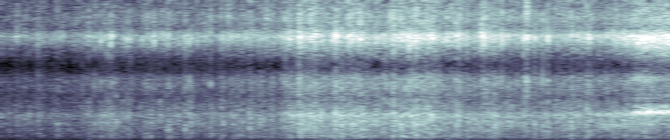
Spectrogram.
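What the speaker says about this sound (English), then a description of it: "I can't even walk on this side because it's raining like hell over here." Heavy rain pouring down during a thunderstorm in Reno, Nevada, a dense, hissing downpour drumming on surfaces that grows louder partway through and stays intense, with no talking.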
